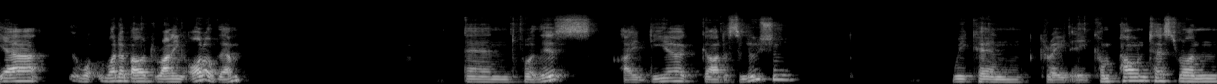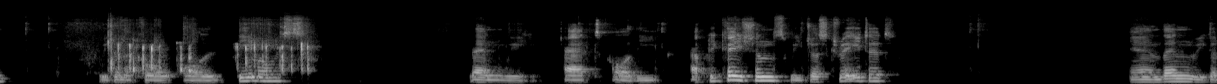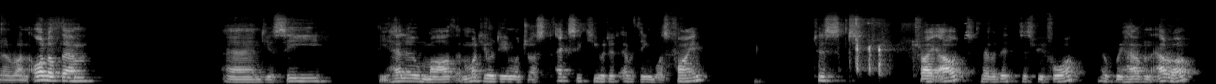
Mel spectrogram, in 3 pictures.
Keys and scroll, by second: 24.3 shift+F10, 34.1 shift+F10.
